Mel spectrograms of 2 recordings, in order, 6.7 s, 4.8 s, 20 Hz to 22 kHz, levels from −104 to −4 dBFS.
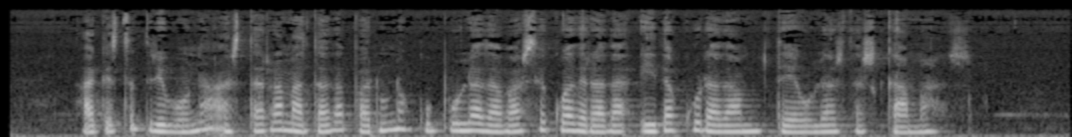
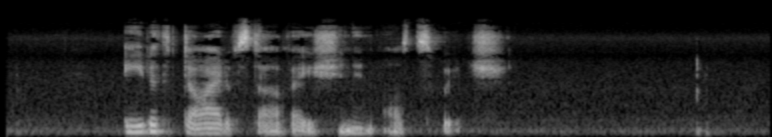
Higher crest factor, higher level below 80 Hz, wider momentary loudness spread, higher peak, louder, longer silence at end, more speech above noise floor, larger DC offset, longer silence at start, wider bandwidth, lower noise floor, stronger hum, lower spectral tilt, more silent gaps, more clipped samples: second, 16 dB vs 28 dB; first, -56 dBFS vs -90 dBFS; second, 5 LU vs 13 LU; second, -14 dBFS vs -10 dBFS; about the same, -31 LUFS vs -31 LUFS; second, 0.1 s vs 1.7 s; second, 24 dB vs 37 dB; neither; second, 0.1 s vs 0.8 s; first, 16 kHz vs 12.5 kHz; second, -54 dBFS vs -70 dBFS; neither; first, -5.5 dB/octave vs -2 dB/octave; neither; neither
